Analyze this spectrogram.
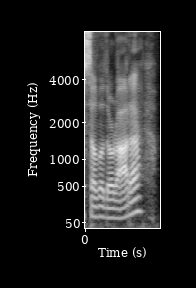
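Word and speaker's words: Selvadorada: for the world that came with jungle adventure Silva darada whoo it took me a while to say it properly but um it's it's really it's a really pretty name for a world like that Salvador ah da like said about da da da you know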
